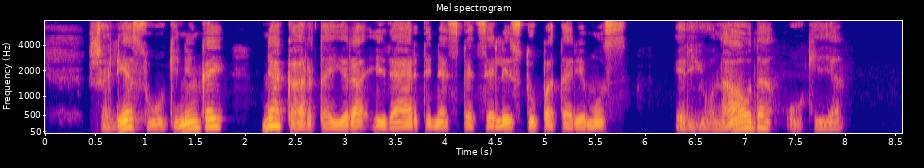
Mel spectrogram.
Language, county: Lithuanian, Telšiai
